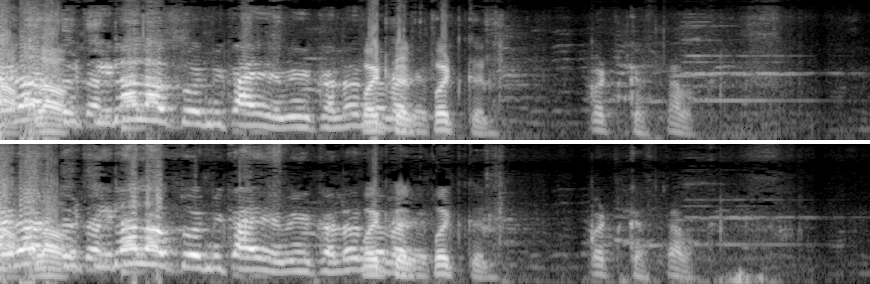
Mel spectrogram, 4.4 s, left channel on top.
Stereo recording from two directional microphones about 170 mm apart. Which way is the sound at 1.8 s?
15° right (ahead or behind).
